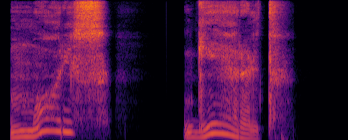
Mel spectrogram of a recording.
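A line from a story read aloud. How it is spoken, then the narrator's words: Quiet young woman. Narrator (Russian): тихо произнесла юная креолка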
